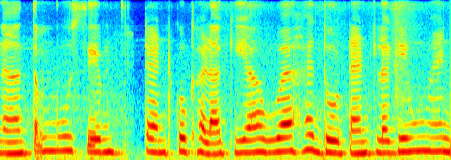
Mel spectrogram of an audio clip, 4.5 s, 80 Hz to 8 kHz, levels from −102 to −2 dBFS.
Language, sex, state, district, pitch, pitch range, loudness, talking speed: Hindi, female, Haryana, Jhajjar, 235 Hz, 220-250 Hz, -15 LUFS, 160 wpm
